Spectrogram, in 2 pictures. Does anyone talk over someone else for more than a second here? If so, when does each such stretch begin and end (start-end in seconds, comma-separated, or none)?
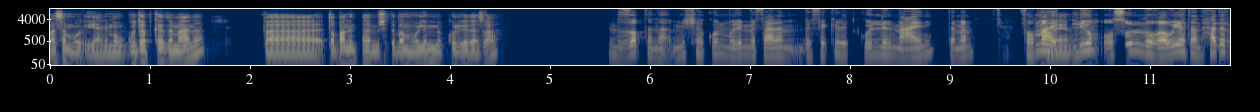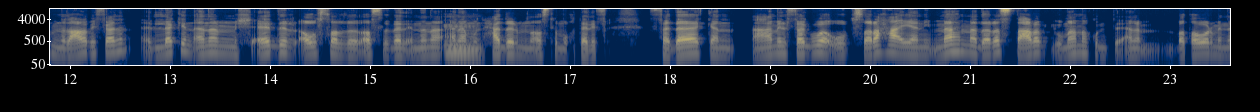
none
